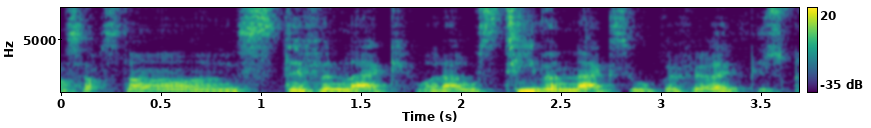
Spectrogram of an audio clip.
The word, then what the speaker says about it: Stephen: Stephen Lack, voilà, ou Steven Lack si vous préférez, puisque le prénom Stephen en VO va se prononcer Steven.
